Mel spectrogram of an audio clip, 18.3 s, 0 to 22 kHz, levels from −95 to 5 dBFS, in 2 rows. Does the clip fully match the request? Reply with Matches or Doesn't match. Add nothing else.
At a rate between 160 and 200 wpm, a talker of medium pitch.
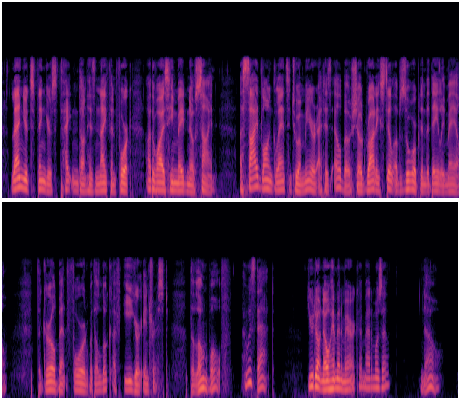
Doesn't match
